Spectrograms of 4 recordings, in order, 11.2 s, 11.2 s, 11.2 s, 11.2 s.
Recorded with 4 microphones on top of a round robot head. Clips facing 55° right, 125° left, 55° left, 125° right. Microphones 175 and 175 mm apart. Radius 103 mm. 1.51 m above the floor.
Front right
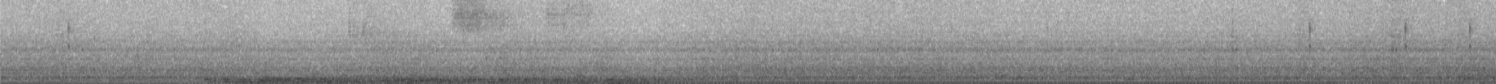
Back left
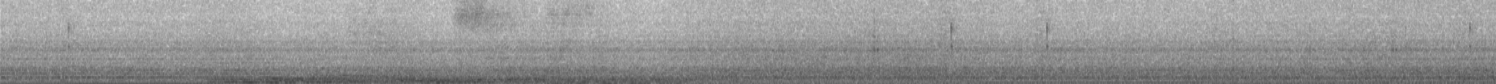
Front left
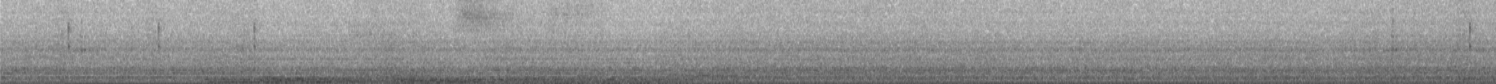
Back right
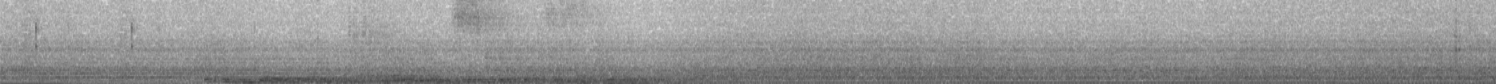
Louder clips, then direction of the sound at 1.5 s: Front right 2 dB, back right 2 dB; 70° right.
